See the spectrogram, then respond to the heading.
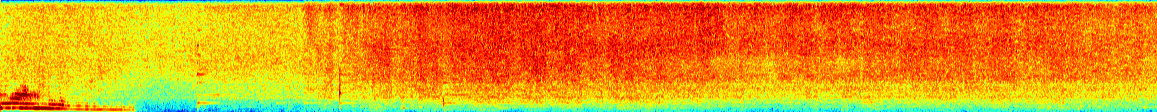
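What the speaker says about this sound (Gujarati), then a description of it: "તેલ આવી ગયું છે, હવે આપણે એડ કરી દઈશું લસણ." Garlic hits hot oil in a home kitchen pan and sizzles, a sharp burst giving way to a steady, fairly loud hissing fry that continues alone without talk.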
